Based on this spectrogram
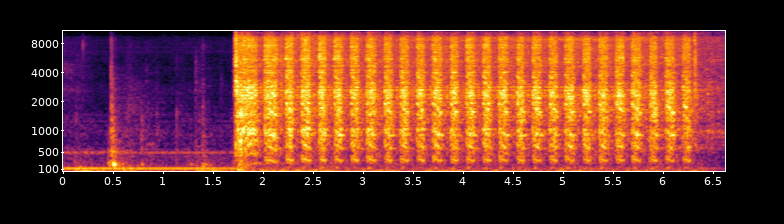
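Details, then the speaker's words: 1998 Honda Prelude with a Jackson Racing supercharger, Crane Cams ignition box and coil, and DC Sports header: steady starter cranking for about five seconds, never catches. An RPM signal is present but there is no spark; the immobilizer is suspected, though it later looked already bypassed. "No fire. No fire. We're have to check immobilization."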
